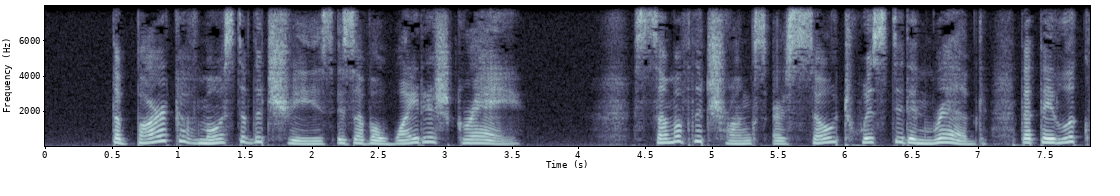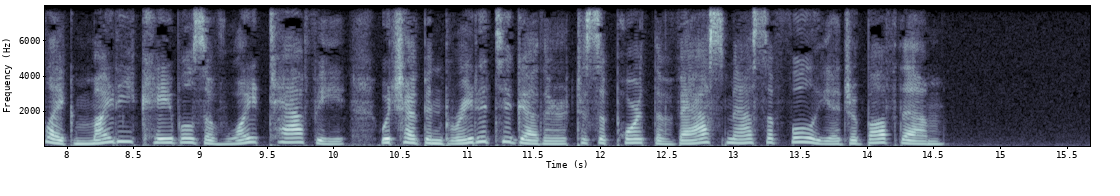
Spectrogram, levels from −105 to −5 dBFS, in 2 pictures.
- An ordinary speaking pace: Yes, average, 170 wpm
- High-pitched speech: Yes, high, 205 Hz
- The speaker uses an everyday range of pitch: No, wide, 5.7 semitones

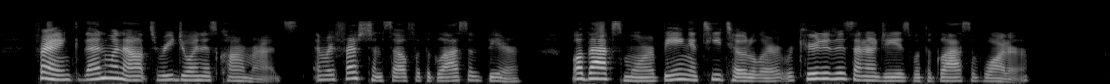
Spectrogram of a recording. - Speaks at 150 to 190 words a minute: Yes, average, 155 wpm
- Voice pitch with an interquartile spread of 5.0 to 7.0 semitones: Yes, wide, 5.4 semitones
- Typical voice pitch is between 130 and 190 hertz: Yes, medium, 185 Hz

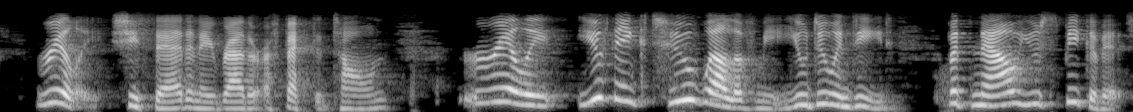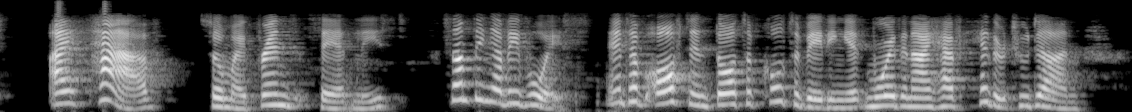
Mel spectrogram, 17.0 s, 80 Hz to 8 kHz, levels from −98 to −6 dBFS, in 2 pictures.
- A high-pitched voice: Yes, very high, 260 Hz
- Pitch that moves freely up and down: Yes, wide, 7.7 semitones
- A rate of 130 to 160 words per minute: No, average, 175 wpm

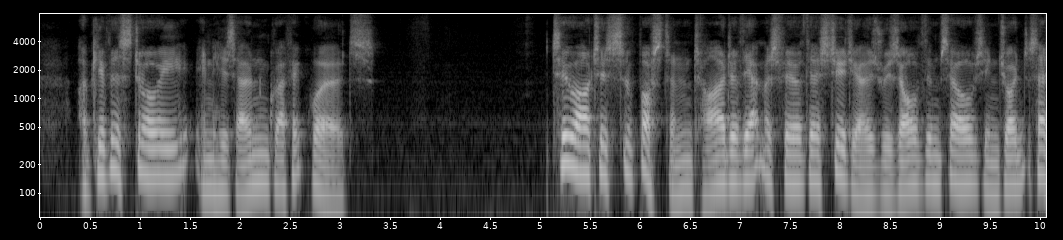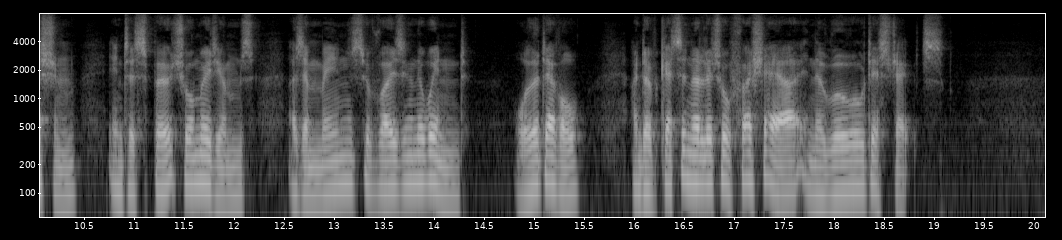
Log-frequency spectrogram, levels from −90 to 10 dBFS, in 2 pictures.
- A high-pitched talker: No, low, 120 Hz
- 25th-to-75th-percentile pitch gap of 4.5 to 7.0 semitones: Yes, average, 5.0 semitones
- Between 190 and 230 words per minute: No, average, 145 wpm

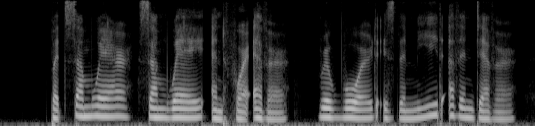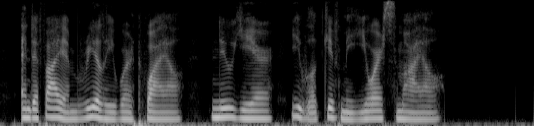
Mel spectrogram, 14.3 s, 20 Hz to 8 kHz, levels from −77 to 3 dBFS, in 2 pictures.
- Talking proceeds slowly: Yes, slow, 120 wpm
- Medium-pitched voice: Yes, medium, 145 Hz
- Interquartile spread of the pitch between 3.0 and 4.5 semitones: Yes, average, 3.8 semitones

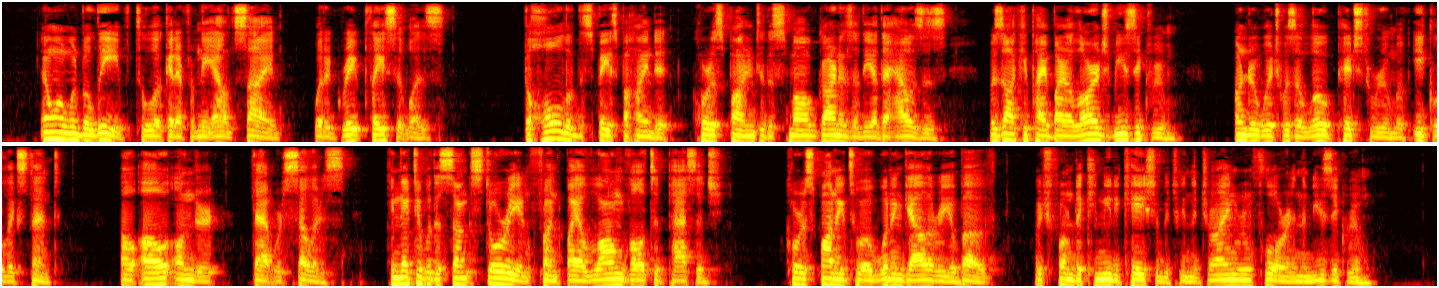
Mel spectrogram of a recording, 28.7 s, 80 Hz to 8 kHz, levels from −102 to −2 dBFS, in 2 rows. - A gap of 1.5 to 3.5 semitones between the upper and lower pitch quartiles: Yes, average, 3.2 semitones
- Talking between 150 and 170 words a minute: No, average, 180 wpm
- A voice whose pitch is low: Yes, low, 110 Hz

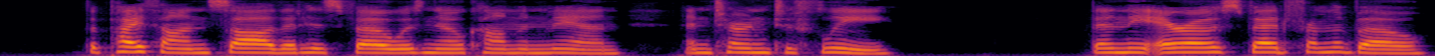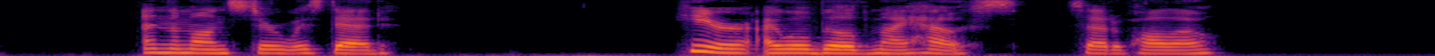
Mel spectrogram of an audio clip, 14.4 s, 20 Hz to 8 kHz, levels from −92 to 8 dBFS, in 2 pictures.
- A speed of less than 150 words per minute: Yes, average, 140 wpm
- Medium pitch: No, high, 205 Hz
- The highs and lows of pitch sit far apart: No, average, 2.8 semitones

